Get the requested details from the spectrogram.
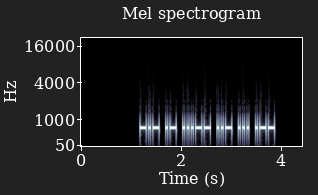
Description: Morse code, heard as a keyed tone, about 28 wpm, 700 Hz. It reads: KA3USW
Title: USA Call Signs - 6 Characters - 4x Character Spacing - 28wpm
